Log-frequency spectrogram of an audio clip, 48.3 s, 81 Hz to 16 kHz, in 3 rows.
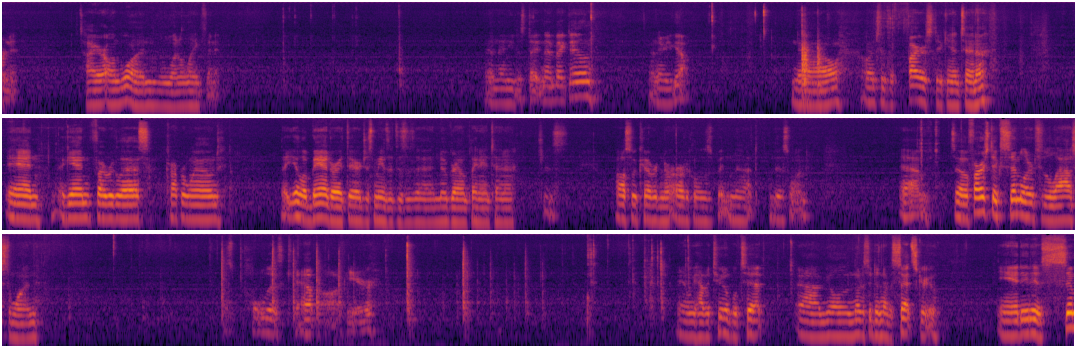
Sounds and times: Speech: 0:00.0 - 0:00.3, 0:01.2 - 0:03.3, 0:07.2 - 0:09.0, 0:09.7 - 0:10.4, 0:11.8 - 0:15.0, 0:16.2 - 0:19.5, 0:20.3 - 0:24.6, 0:25.3 - 0:28.2, 0:29.5 - 0:32.8, 0:35.5 - 0:37.9, 0:42.3 - 0:46.3, 0:47.1 - 0:48.2.

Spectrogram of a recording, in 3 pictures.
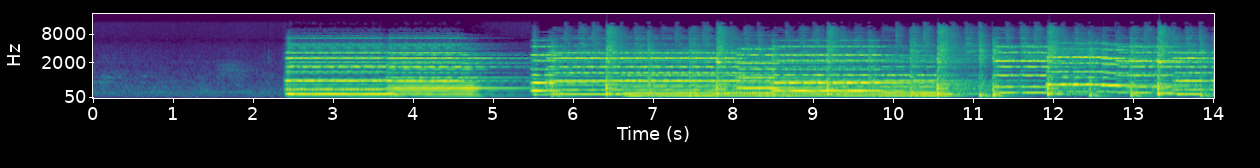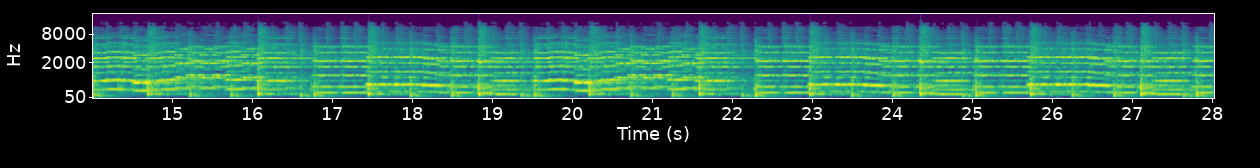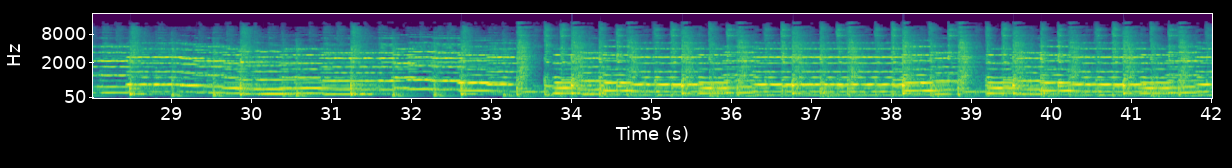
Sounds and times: Electronic organ: 0:02.3 - 0:42.0
Piano: 0:02.4 - 0:42.0.

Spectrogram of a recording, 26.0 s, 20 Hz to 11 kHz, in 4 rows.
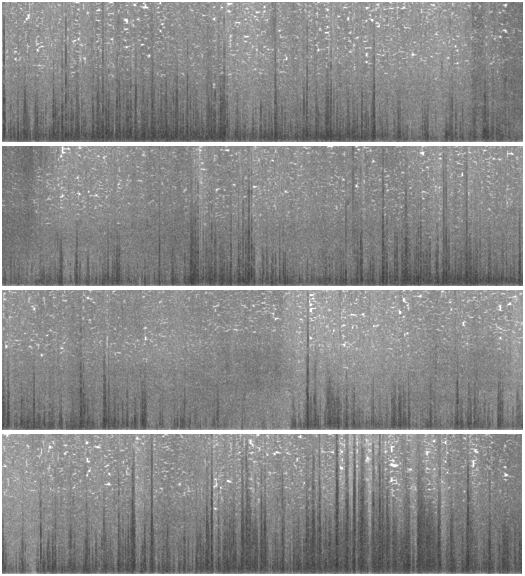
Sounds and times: Sailboat, sailing ship: 0:00.0 - 0:26.0.

